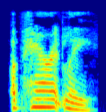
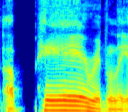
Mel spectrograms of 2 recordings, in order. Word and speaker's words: apparently: So here you have two schwas. This is a schwa, this is another schwa, and this is like an E.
